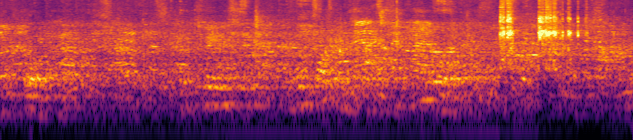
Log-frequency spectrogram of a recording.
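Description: Men and women talk in the background of a large, echoing hall.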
